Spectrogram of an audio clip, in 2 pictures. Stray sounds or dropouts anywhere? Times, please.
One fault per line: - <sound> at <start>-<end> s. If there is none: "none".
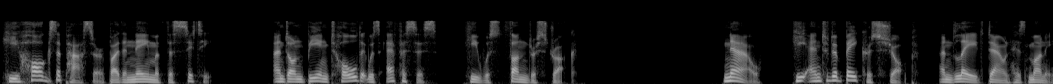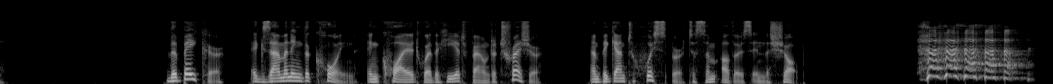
- laugh at 19.7-20.9 s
